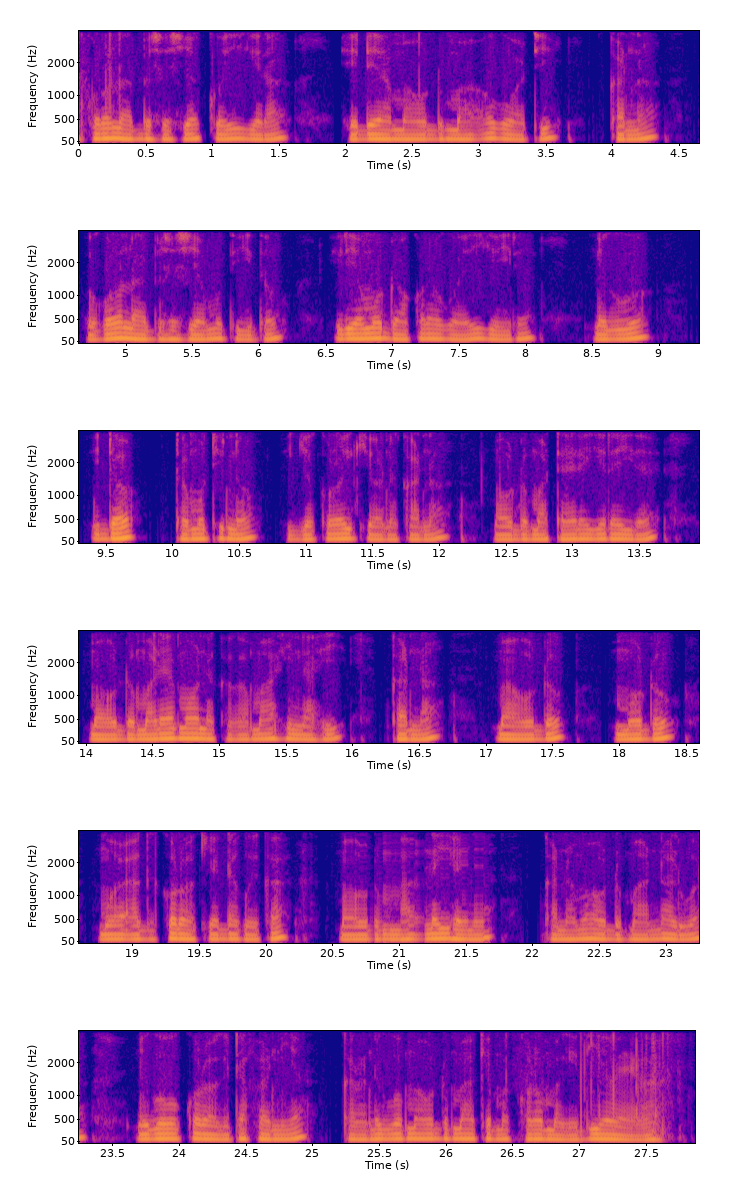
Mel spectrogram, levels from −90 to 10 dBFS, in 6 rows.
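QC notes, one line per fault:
20.3–21.69 s, repeated packet loss (robotic sound): a rapid string of short dropouts, the longest about 61 ms, leaves nearly half the span patched by extending the preceding sound, giving a choppy texture with pieces missing over narrowband audio with nothing above 4 kHz.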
